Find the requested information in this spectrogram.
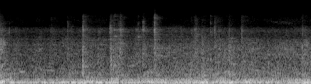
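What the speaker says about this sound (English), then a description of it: "it's quite a nice little train, to be honest" A small park train runs at Drayton Manor, making a continuous rumbling roll with faint clicks and rattles that stays even and fairly close throughout.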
